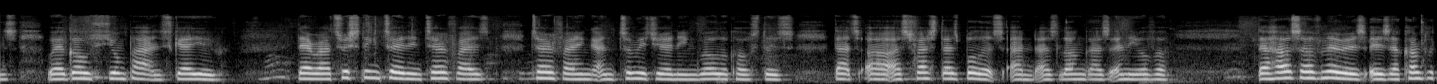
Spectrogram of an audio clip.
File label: theme park radio advert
